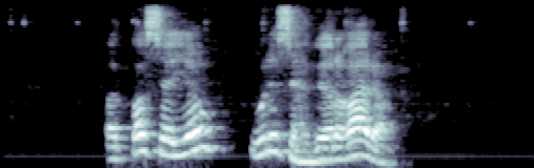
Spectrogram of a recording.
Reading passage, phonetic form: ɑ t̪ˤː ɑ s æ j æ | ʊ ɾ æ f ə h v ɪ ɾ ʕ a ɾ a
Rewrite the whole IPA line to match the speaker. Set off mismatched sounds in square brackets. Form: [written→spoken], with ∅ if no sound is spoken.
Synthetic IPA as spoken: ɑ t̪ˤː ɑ s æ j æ | ʊ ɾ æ [f→s] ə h [v→ð] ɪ ɾ [ʕ→ʁ] a ɾ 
